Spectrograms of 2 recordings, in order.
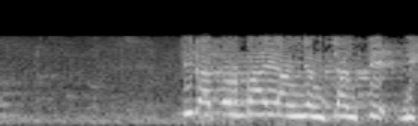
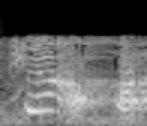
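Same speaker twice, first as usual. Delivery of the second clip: high, wailing acted sob; hammed-up tearful cry to God; mock crying; 8 semitones higher, slower than usual. Aminah crying during prayer, mock wailing. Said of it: "Nangis Siti Aminah".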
